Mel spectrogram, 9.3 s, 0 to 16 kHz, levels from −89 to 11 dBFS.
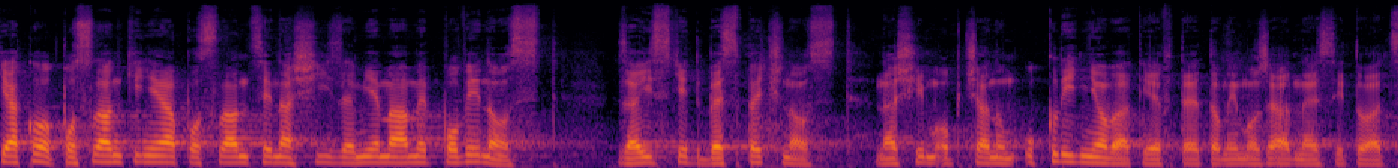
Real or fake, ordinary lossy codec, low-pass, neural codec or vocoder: real; AAC, 64 kbps; 14.4 kHz; none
